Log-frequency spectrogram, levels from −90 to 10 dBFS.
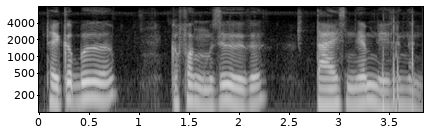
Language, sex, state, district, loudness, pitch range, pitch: Wancho, male, Arunachal Pradesh, Longding, -17 LUFS, 135-160 Hz, 145 Hz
